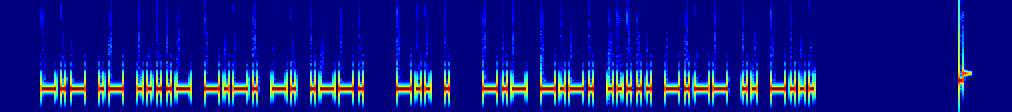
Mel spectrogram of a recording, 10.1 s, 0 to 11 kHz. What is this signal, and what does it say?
Morse code, heard as a keyed tone, about 25 wpm, 700 Hz. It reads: KA4CNP DE KC5YIB
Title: USA Callsign DE Callsign - 6 Characters - 25wpm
